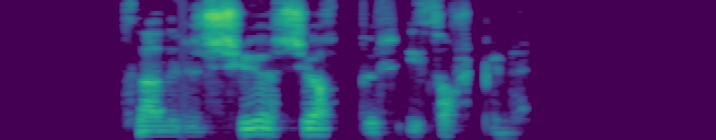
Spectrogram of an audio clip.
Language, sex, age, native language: Icelandic, male, 30-39, Icelandic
